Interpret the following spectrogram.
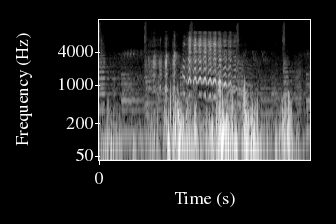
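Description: Goat kid bleating: a long, quavering call about two seconds in, over background music.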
